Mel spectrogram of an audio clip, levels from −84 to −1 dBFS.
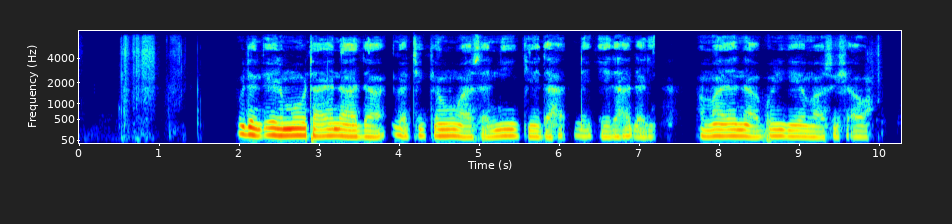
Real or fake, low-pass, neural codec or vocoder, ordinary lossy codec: real; 7.2 kHz; none; AAC, 32 kbps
